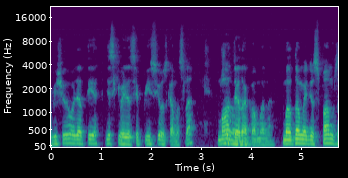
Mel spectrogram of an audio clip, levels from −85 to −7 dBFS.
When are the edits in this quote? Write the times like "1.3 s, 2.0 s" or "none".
1.0 s, 4.5 s

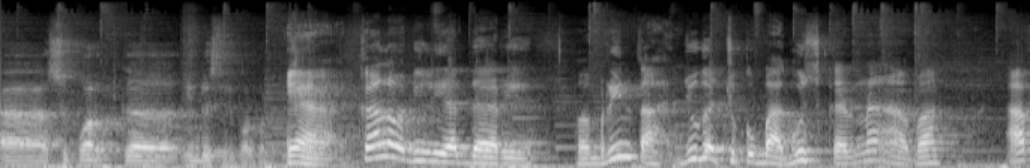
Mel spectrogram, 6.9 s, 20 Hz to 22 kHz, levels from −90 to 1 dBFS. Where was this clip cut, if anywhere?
3.6 s

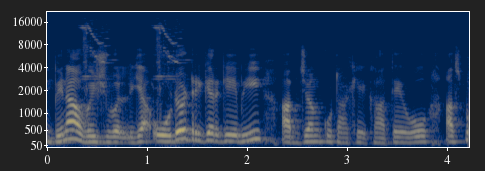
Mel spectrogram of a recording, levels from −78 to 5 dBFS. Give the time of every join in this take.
none

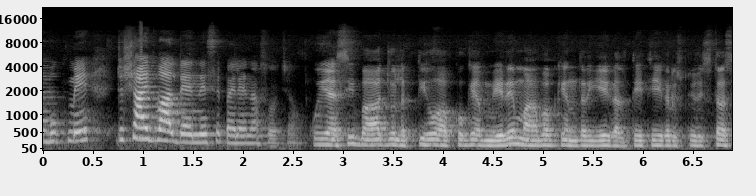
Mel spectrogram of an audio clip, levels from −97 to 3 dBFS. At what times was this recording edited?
none

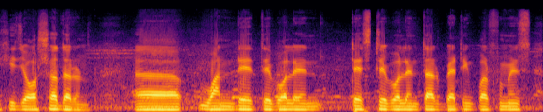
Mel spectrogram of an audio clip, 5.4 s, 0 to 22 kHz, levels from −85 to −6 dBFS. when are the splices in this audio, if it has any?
none

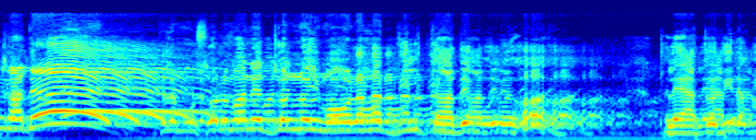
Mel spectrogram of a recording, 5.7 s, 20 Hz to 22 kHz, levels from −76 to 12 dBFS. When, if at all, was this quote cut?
none

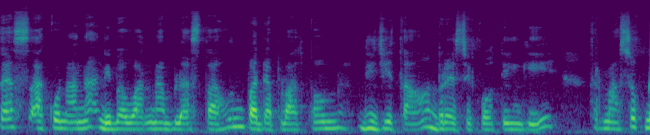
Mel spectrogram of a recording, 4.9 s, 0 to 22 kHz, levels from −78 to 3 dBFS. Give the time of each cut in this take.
none

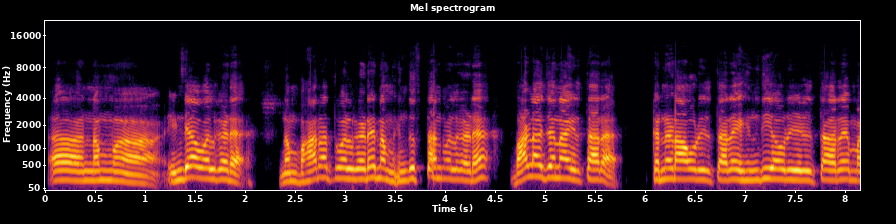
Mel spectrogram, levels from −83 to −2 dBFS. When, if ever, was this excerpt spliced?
none

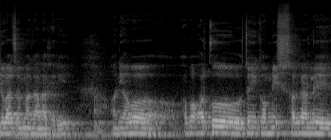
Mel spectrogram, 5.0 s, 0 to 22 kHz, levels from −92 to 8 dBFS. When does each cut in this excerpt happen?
none

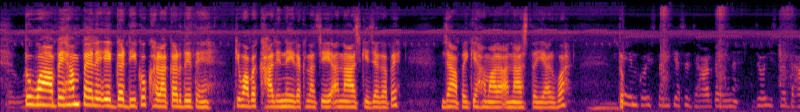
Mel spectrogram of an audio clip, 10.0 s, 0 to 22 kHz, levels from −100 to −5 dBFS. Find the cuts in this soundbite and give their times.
2.9 s, 7.8 s

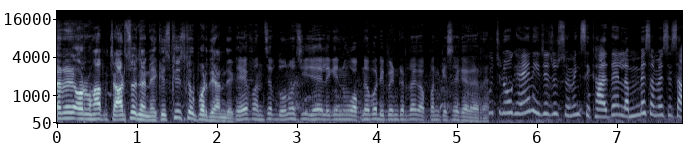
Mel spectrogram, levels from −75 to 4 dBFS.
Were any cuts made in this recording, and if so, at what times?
2.2 s, 5.4 s

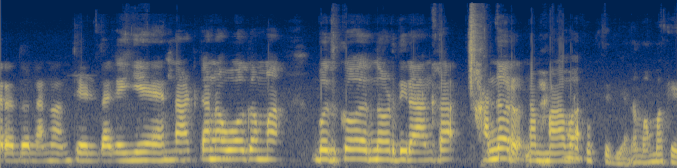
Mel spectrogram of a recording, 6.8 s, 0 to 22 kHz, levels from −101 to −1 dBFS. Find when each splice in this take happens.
none

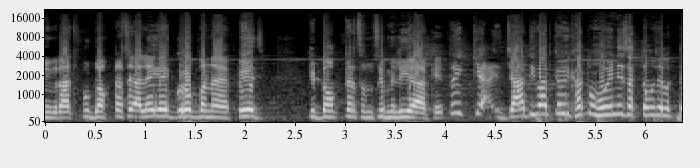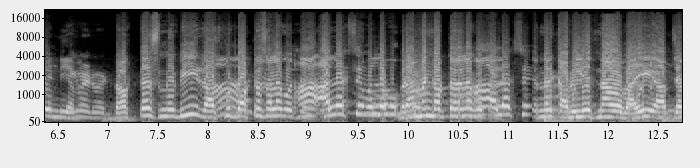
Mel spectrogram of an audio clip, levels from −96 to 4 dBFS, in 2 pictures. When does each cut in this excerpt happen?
11.2 s

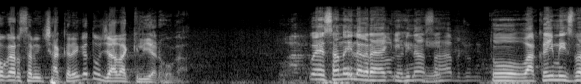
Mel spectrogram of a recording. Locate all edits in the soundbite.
4.3 s

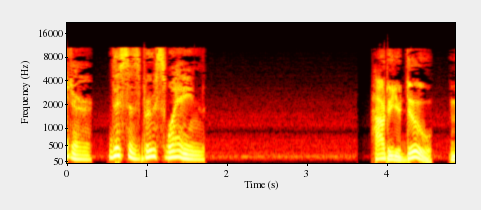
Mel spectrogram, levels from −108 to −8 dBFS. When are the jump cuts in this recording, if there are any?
1.8 s, 3.7 s

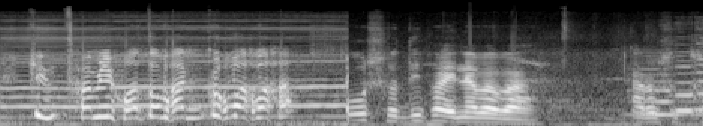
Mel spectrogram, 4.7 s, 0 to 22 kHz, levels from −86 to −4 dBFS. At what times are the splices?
2.1 s

